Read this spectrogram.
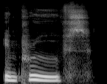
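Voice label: "improves", British English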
